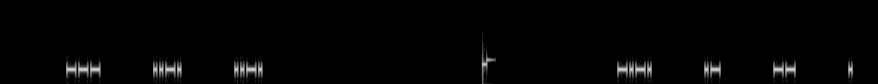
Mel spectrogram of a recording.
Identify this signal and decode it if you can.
Morse code, heard as a keyed tone, about 37 wpm, spaced as for 14 wpm, 690 Hz. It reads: OFF CAME
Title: 6x Character Spacing - Top 300 Words - 40wpm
